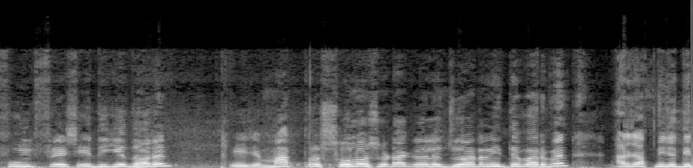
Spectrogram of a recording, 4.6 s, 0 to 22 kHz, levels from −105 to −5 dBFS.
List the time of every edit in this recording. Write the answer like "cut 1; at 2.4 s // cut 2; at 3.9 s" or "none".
none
